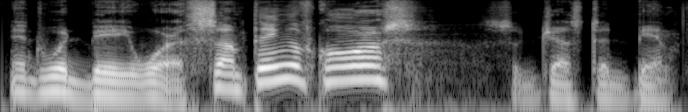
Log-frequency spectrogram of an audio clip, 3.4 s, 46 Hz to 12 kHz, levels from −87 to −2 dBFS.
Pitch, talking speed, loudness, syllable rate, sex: 130 Hz, 155 wpm, -16 LUFS, 5.1 syllables/s, male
